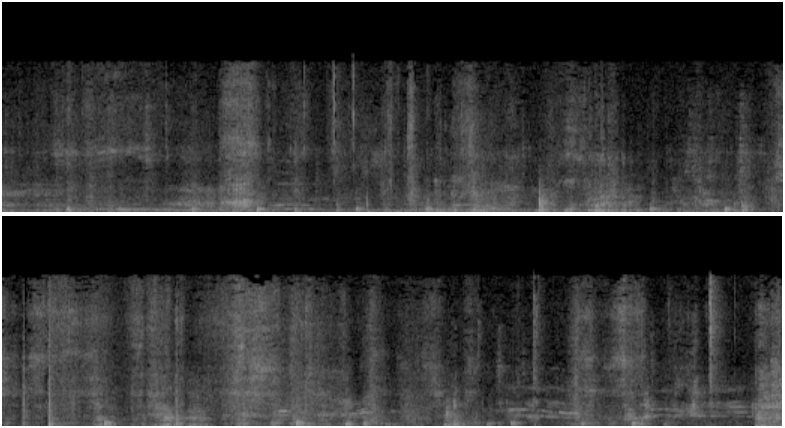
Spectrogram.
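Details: Dogue de Bordeaux puppy named Buddy, five months old, playing indoors in a small room; scuffling, panting and soft whimpering bursts throughout, with occasional human voices in the background.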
